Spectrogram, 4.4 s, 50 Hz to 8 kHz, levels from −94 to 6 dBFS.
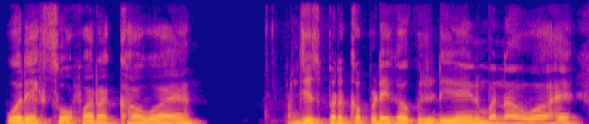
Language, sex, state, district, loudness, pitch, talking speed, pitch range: Hindi, male, Uttar Pradesh, Saharanpur, -16 LUFS, 165 Hz, 205 wpm, 150-175 Hz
